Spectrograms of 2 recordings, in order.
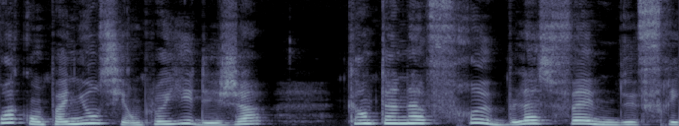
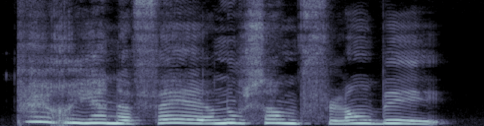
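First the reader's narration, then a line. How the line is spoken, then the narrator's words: Dismayed groan. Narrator (French): gémit le bêcheur consterné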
